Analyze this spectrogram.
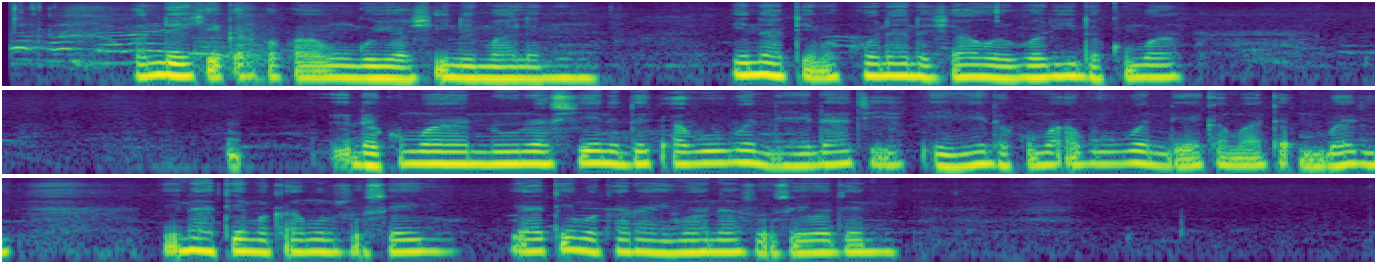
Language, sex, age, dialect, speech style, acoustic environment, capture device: Hausa, male, 18-24, Nigeria - Pidgin-influenced, relaxed; tired; stressed; focused, silence; nature, mobile / Linux / Chrome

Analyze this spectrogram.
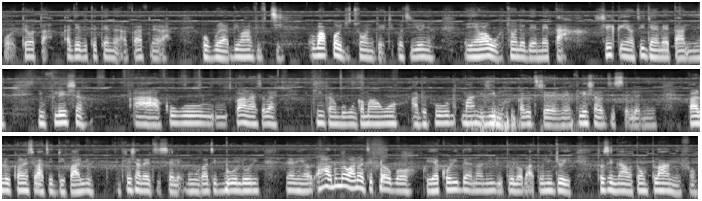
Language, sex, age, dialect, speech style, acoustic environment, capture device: Yoruba, male, 25-34, Nigeria - Lagos Yoruba, happy; tired, nature, mobile / Linux / Chrome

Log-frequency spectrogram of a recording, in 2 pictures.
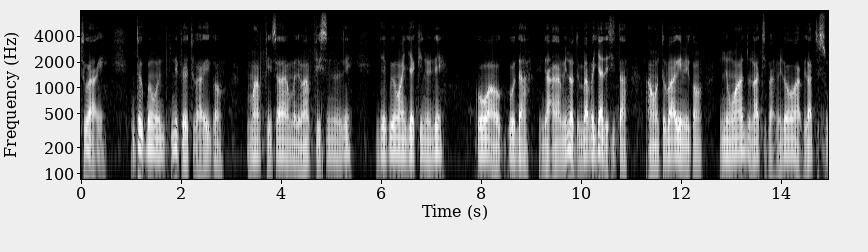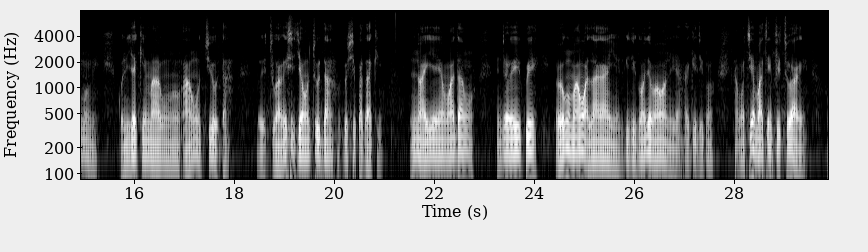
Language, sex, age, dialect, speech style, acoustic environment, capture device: Yoruba, male, 35-44, Nigeria - Lagos Yoruba, focused, silence, mobile / Linux / Chrome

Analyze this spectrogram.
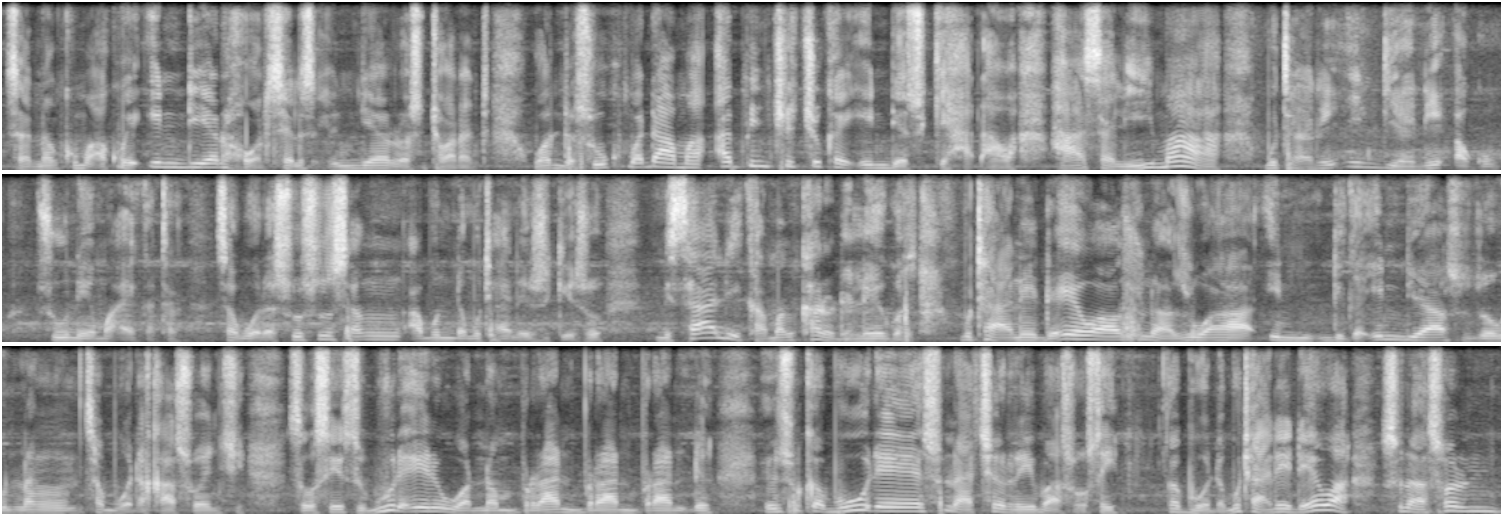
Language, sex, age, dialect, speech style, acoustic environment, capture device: Hausa, male, 18-24, Nigeria - Kano, happy; anxious; tired; relaxed; nervous; excited; focused; stressed, silence; people talking; nature; music; traffic; construction; appliances, mobile / Linux / Chrome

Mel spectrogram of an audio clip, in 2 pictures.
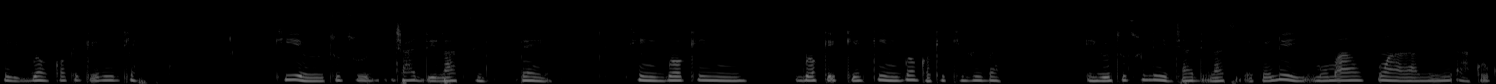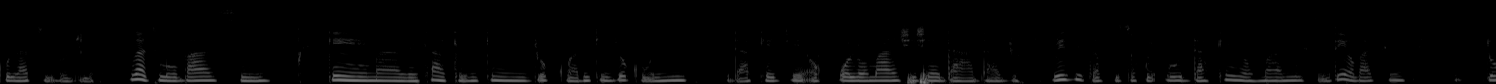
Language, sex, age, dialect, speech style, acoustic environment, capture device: Yoruba, female, 18-24, Nigeria - Lagos Yoruba, relaxed; focused, nature; silence, mobile / macOS / Safari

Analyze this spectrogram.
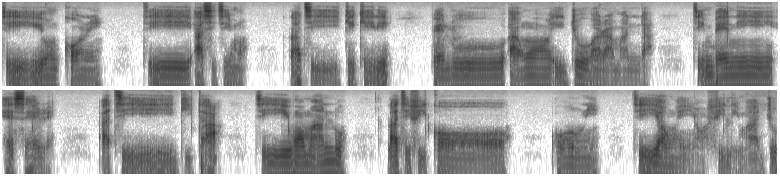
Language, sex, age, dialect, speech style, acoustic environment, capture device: Yoruba, male, 35-44, Nigeria - Lagos Yoruba, happy; focused; excited, silence; appliances; construction, mobile / Linux / Chrome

